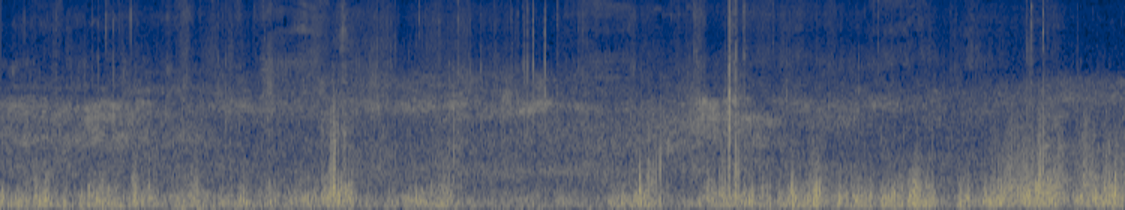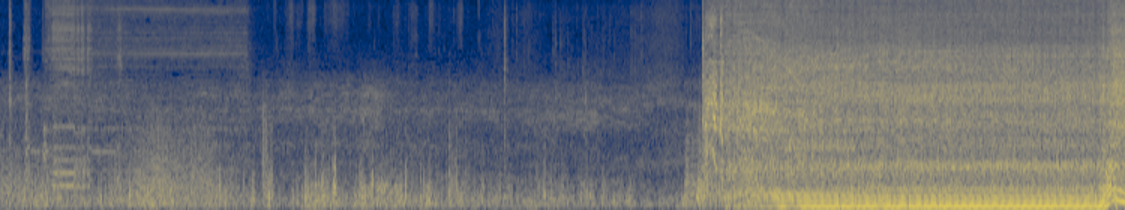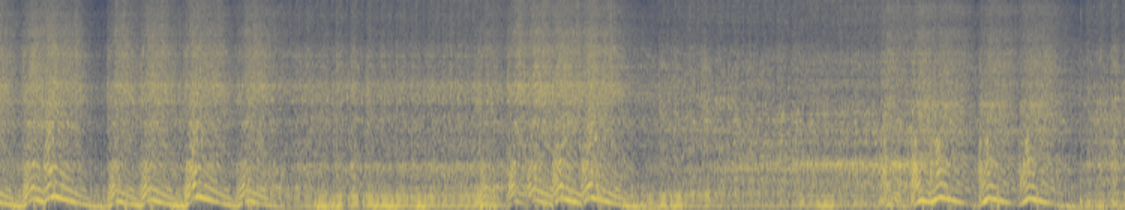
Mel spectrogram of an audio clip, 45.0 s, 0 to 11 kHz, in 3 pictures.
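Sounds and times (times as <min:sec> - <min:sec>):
motorcycle engine idling: 0:24.4 - 0:29.8, 0:33.6 - 0:45.0
motorcycle engine revving: 0:24.4 - 0:45.0.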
